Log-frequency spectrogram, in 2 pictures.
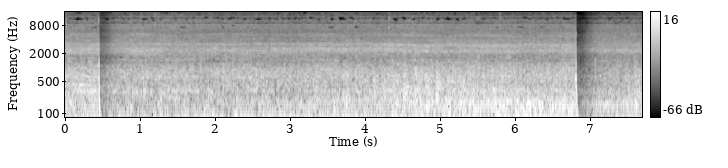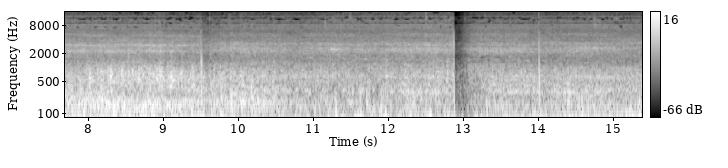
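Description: Container wagons of a freight train rolling past at speed: a steady, dense noise of steel wheels on rail. The sound cuts out for an instant three times: about half a second in, about seven seconds in and about thirteen seconds in.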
